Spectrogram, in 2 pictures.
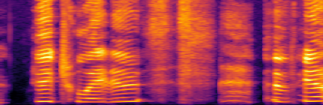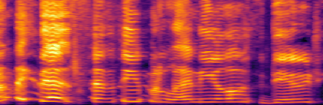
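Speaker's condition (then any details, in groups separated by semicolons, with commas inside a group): Cerebral palsy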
